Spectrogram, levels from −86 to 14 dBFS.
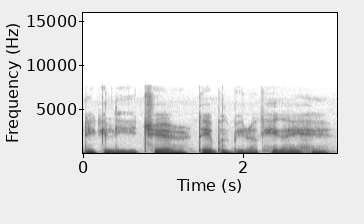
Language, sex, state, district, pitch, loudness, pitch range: Hindi, male, Arunachal Pradesh, Papum Pare, 95 Hz, -18 LUFS, 90-95 Hz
